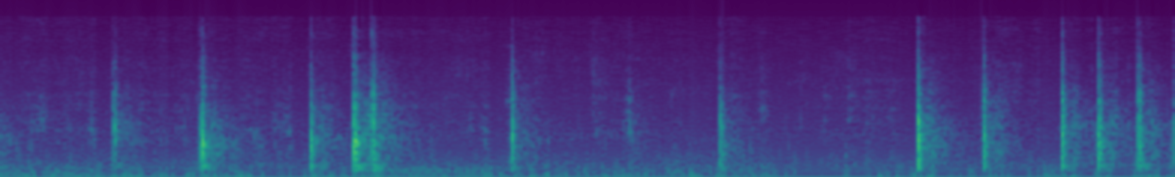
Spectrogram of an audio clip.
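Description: Chalk taps and scrapes sharply against a blackboard.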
